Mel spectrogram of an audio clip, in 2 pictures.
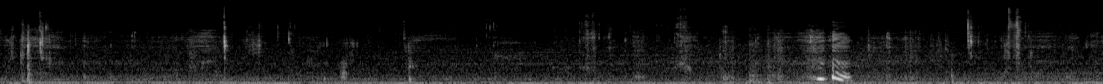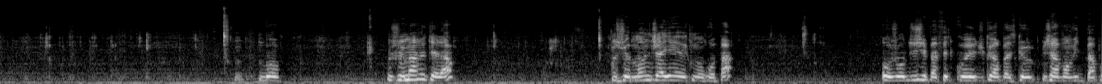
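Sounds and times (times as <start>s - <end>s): chewing and lip smacks: 4.8s - 14.9s, 15.9s - 17.2s, 18.5s - 19.4s.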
